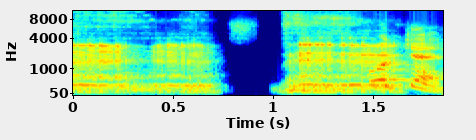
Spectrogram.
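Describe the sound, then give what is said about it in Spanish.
A voice imitates a dog growling when a person reaches to pet it, in two rough, throaty bursts separated by a short pause, the second rising into a harsher snarl at the end. “Y viene otra persona a pasarle la mano y el perro hace...”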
